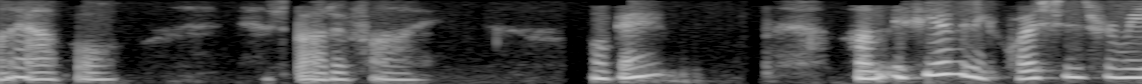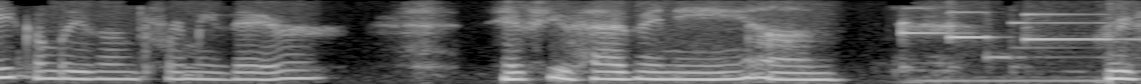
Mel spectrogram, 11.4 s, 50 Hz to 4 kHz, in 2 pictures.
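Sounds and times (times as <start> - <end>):
speech: 0.0 - 0.7, 1.3 - 2.2, 3.0 - 3.5, 4.2 - 10.0, 11.2 - 11.4
phone notification chime with bright stepping tones: 10.2 - 11.4.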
